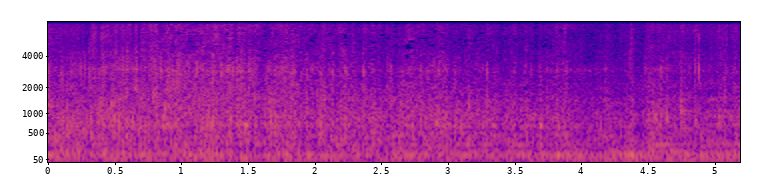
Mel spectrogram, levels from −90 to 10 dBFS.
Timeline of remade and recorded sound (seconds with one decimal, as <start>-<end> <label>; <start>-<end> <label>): 0.0-0.8 remade; 0.8-3.9 recorded; 3.9-5.2 remade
